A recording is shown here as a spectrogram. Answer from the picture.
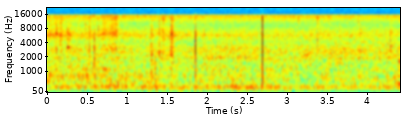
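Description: Light clicks and handling noise from a FrSky Taranis RC radio transmitter being handled and set down, with one sharper click a little past halfway, over a steady background hiss.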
